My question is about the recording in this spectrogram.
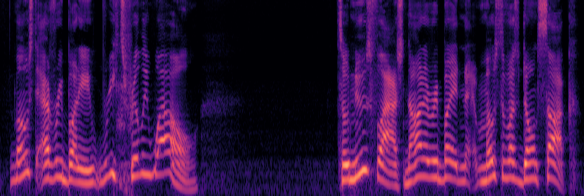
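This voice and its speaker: A middle-aged voice-over coach and channel host gives casual, frank advice to camera from a small home recording studio, speaking into a close broadcast microphone on a boom arm with no echo. His voice is on the high side. He's conversational and often checks in with "okay" and "you know what I mean".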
